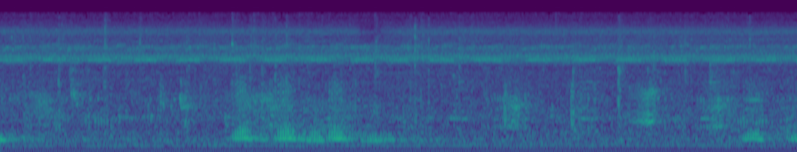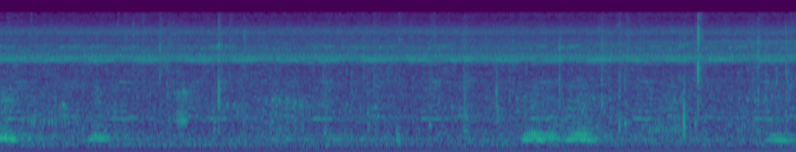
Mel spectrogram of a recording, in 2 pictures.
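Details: Croaking frogs in a soothing chorus, with clusters of short, low croaks separated by brief pauses. A persistent high insect trill fills the background.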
